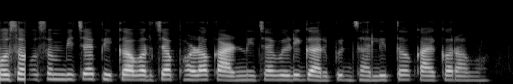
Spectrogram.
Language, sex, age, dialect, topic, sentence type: Marathi, female, 25-30, Varhadi, agriculture, question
